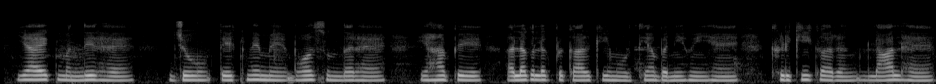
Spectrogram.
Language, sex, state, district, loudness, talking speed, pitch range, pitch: Hindi, female, Uttar Pradesh, Jalaun, -28 LUFS, 145 wpm, 190-205 Hz, 200 Hz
